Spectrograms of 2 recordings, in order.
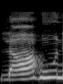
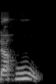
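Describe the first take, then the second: First: The first vowel is long. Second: The first vowel is short. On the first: The speaker calls it wrong. "लाहू नहीं" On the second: The speaker calls it right.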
